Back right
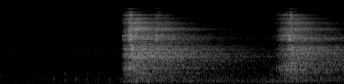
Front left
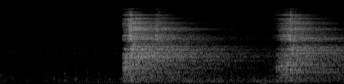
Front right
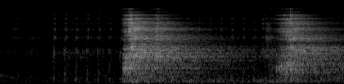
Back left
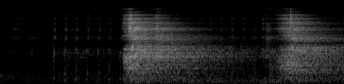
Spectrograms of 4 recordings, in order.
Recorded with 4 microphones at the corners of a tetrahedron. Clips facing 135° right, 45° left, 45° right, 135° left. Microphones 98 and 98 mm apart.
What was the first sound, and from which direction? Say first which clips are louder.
Scissors: front left 1 dB, even; 20° right.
